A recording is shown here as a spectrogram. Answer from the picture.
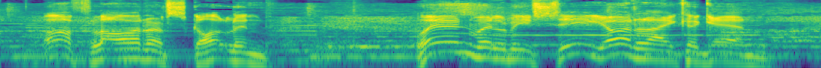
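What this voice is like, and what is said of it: Put-on Scottish accent. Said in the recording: “Trust me, this is a Scottish accent.”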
